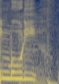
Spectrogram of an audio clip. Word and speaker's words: Moody: But first, me and G Moody, whose last name rhymes with duty, are going to do our thing.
